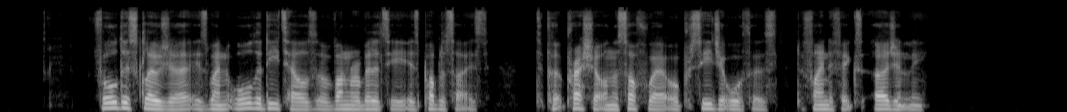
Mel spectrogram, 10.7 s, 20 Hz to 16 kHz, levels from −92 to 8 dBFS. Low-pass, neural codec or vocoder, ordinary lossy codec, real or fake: 10.8 kHz; none; Opus, 32 kbps; real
